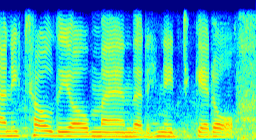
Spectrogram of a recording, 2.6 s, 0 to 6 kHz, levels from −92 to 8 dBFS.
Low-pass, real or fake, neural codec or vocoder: 5.4 kHz; real; none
